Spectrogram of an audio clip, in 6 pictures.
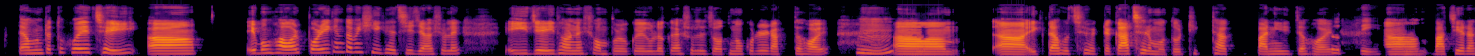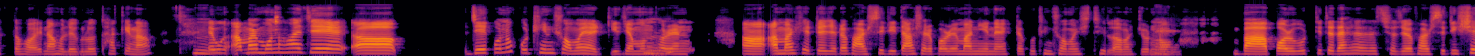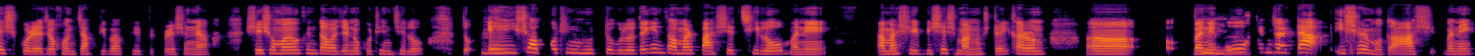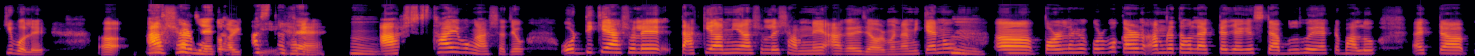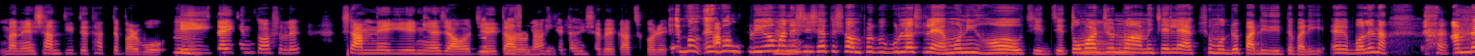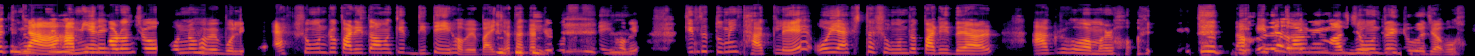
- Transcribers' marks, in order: tapping; in English: "varsity"; in English: "varsity"; in English: "stable"; scoff; laugh; laughing while speaking: "আগ্রহ আমার হয়। নাহলে তো আমি মাঝ সমুদ্রেই ডুবে যাবো"; laughing while speaking: "সত্যি। এটাও ঠিক বলেছেন"; unintelligible speech
- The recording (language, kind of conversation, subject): Bengali, unstructured, আপনি কি আপনার জীবনের রোমান্টিক গল্প শেয়ার করতে পারেন?
- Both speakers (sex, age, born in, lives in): female, 20-24, Bangladesh, Bangladesh; female, 25-29, Bangladesh, Bangladesh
